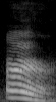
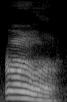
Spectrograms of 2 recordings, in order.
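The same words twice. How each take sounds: First: The sound is tight and pressed, like a consonant. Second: The same.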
